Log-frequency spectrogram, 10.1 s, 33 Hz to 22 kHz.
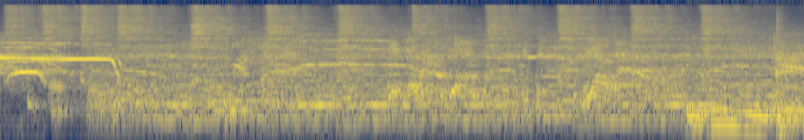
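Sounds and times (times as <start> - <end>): punk band playing live: 0.0 - 10.0.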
